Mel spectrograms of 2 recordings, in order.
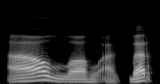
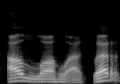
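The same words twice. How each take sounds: First: The first A sound is long. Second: The first A sound is short. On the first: It asks whether God is the greatest. The speaker calls it wrong. "kalau sampai kita memanjangkan A" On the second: God is the greatest. The speaker calls it right. "harusnya Allahu Akbar"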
